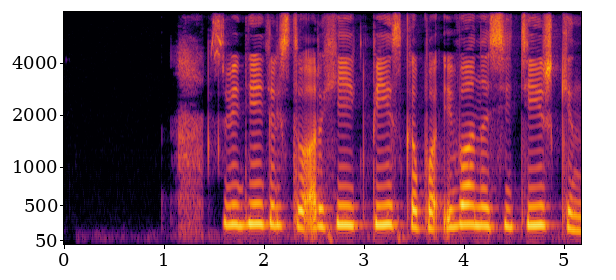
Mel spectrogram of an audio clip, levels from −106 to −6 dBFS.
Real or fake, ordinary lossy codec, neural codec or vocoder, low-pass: real; none; none; none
